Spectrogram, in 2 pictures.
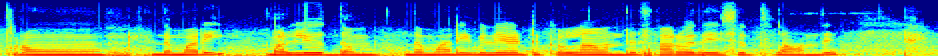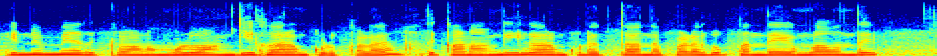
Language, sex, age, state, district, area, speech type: Tamil, female, 18-30, Tamil Nadu, Sivaganga, rural, spontaneous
